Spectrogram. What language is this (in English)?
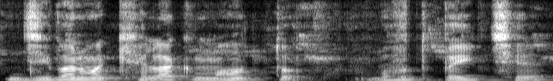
Maithili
